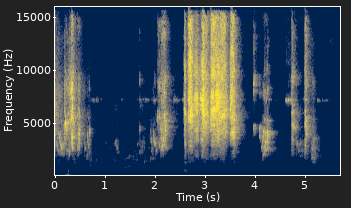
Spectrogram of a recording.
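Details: Pet budgie in a happy mood chirping loudly: bursts of harsh, raspy chatter, the longest lasting over a second, broken by short pauses and a few clipped squeaky notes.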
